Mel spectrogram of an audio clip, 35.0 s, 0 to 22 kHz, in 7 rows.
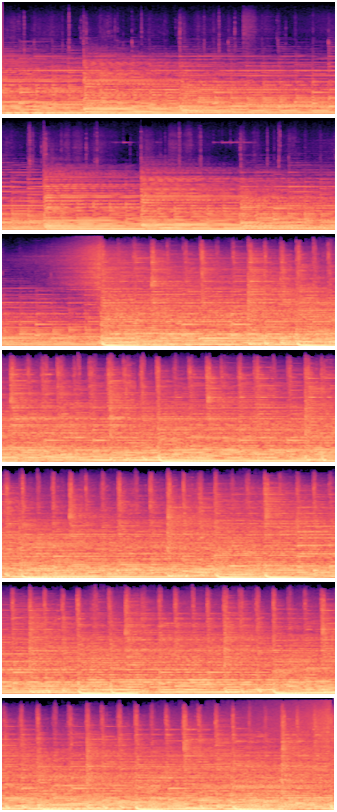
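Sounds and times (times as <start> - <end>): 
instrumental music: 0.0 - 34.9.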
